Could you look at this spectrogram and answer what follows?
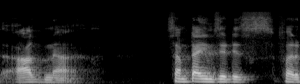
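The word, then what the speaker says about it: Ajna: Lot of people say ajana chakra but it is agna.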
